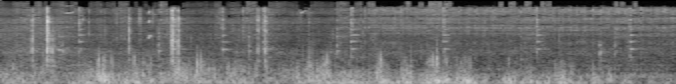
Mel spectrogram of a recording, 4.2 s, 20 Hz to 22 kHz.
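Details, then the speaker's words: Bird e-bike, 36 V with a 500 W Bafang motor and belt drive, 350 miles: irregular metallic clicks from the turning rear wheel caused by many spokes that had worked loose, later tightened. "And on inspecting the back wheel, I found a whole bunch of spokes that had worked themselves loose."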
